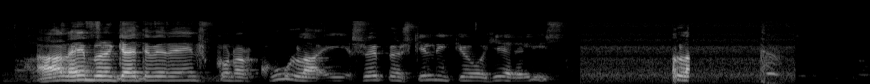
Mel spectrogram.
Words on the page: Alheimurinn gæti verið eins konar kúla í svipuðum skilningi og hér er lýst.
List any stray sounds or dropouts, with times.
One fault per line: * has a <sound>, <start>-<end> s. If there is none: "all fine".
* has a laugh, 6.7-6.9 s
* has a cough, 7.6-7.9 s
